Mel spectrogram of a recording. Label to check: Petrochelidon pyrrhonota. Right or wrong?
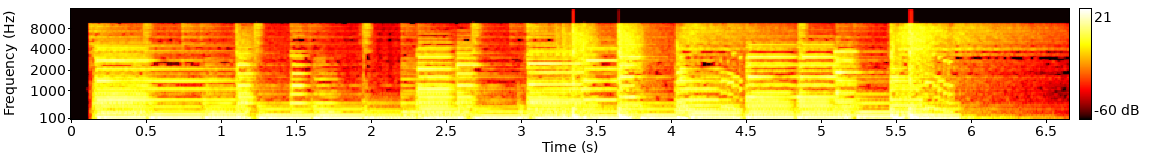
Wrong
